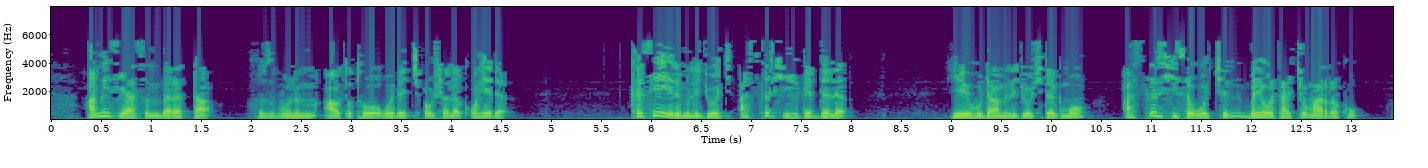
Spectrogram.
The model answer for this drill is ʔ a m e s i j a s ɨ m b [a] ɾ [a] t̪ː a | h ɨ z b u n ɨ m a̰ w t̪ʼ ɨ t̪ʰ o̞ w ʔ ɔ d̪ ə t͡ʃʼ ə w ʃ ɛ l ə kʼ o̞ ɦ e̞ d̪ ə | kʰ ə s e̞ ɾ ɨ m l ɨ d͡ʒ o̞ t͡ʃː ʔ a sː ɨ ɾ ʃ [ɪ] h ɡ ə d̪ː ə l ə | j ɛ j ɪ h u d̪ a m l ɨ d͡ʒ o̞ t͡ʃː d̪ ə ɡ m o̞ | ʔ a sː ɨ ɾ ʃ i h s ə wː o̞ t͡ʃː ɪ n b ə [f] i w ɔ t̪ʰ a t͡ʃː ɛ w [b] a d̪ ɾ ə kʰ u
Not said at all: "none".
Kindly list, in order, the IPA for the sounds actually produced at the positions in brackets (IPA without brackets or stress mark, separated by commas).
ə, ə, i, h, m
